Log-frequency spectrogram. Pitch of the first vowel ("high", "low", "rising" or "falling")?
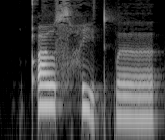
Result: high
